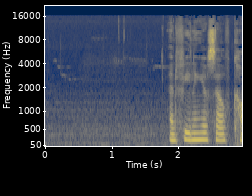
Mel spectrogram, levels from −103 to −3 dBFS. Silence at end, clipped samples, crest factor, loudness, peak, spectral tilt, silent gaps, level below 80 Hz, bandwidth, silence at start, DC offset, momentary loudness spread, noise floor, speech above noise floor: 0 s; under 0.1%; 24 dB; -22 LUFS; -4 dBFS; -3 dB/octave; none; -62 dBFS; 16.5 kHz; 1.85 s; under 0.1%; 12 LU; -55 dBFS; 32 dB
